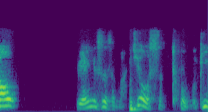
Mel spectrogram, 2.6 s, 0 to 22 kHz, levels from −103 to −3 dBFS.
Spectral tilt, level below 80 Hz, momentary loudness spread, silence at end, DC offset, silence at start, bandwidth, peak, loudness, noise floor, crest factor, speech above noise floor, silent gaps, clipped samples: -5 dB/octave; -78 dBFS; 13 LU; 0 s; under 0.1%; 0 s; 7.6 kHz; -10 dBFS; -32 LUFS; under -90 dBFS; 20 dB; over 56 dB; none; under 0.1%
